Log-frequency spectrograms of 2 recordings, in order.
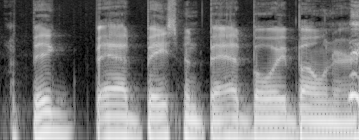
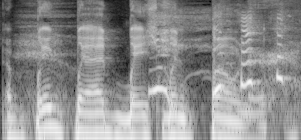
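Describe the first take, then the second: First: It is said in his normal voice. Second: It is said in a put-on fat guy voice.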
